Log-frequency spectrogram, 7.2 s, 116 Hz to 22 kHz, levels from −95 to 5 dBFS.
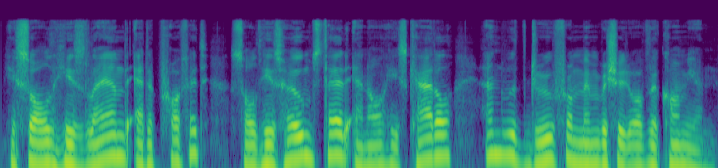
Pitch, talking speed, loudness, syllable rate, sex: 125 Hz, 175 wpm, -15 LUFS, 4.6 syllables/s, male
